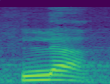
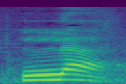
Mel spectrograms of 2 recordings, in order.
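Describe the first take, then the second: No difference in how they are said.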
